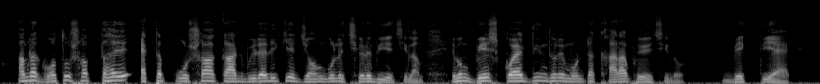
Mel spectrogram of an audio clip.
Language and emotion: Bengali, sad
